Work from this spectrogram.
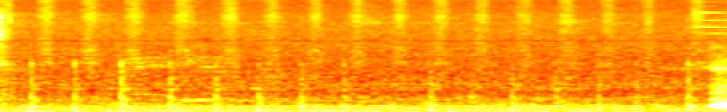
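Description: A pencil eraser rubs gently over a black and white paper bookmark in quick, steady back-and-forth strokes, soft and close, a continuous light scratching rhythm with no talking.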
